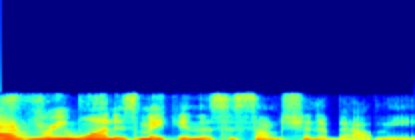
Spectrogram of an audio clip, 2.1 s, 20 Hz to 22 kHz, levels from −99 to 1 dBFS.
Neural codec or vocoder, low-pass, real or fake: autoencoder, 48 kHz, 32 numbers a frame, DAC-VAE, trained on Japanese speech; 7.2 kHz; fake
